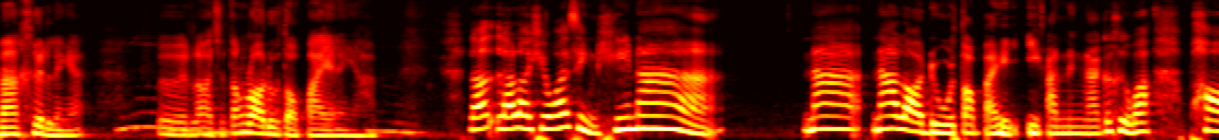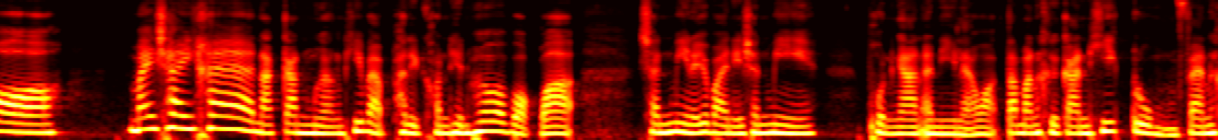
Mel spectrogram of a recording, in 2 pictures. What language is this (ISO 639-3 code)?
tha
